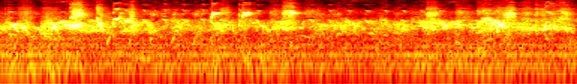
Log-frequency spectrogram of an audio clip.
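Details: Australian budgie colony mixed with other birds, a busy wall of bright, high twittering notes and short chirps from many birds together, rising and falling in loudness.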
